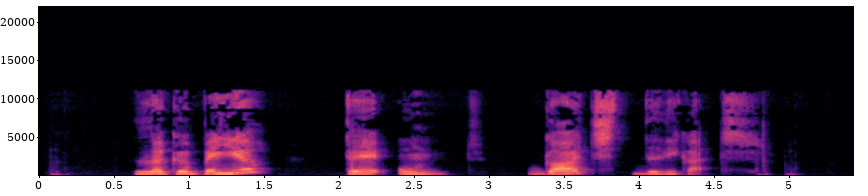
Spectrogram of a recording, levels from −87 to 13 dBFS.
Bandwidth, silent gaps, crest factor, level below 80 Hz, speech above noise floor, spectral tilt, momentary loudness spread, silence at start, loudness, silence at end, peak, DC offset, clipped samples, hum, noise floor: 11.5 kHz; none; 16 dB; -54 dBFS; 45 dB; -2.5 dB/octave; 20 LU; 0.65 s; -16 LUFS; 0.7 s; -2 dBFS; under 0.1%; under 0.1%; none; -61 dBFS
